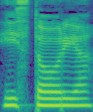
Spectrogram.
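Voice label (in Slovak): "história", Slovak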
